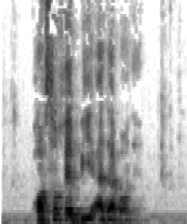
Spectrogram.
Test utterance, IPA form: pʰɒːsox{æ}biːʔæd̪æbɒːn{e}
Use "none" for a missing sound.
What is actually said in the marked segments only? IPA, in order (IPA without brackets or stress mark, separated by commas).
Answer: e, e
